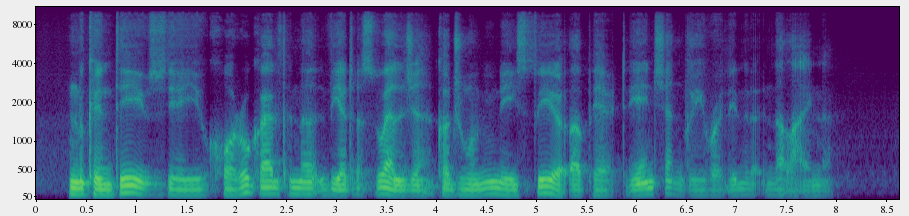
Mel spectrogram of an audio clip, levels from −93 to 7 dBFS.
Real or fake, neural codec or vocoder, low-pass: fake; codec, 16 kHz in and 24 kHz out, 0.9 kbps, LongCat-Audio-Codec, fine tuned four codebook decoder; 9.9 kHz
